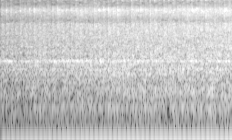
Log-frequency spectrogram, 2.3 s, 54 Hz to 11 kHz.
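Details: Mitsubishi 120 PS Ragasa diesel, after injection pump repair, nozzle replacement and oil change for engine oil diluted with diesel fuel: steady, even idle with the usual light clatter, no misses or surges; normal idle.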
